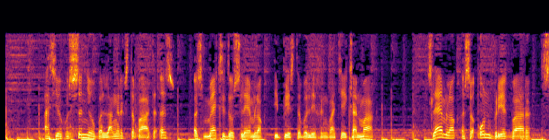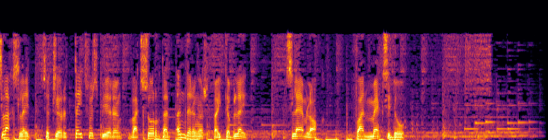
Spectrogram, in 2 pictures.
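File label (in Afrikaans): Afrikaans Hard Sell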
